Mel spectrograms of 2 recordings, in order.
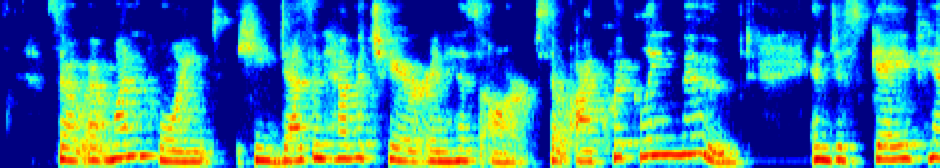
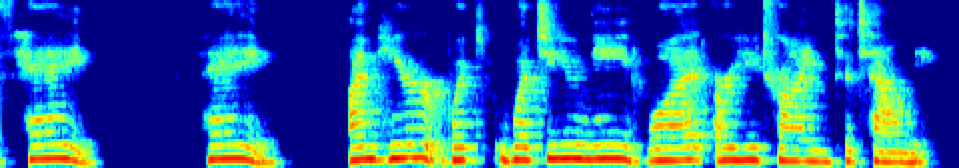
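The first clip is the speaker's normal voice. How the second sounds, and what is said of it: Calm, soothing voice. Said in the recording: “speaking in a calm voice.”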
